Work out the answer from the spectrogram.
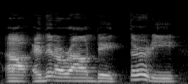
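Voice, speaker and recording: A man with a somewhat higher-pitched voice talks as a podcast co-host. He recaps in an informal, conversational way, often checking in with his partner. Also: moderate pace, fairly bright tone. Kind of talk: casual conversational story recap.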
